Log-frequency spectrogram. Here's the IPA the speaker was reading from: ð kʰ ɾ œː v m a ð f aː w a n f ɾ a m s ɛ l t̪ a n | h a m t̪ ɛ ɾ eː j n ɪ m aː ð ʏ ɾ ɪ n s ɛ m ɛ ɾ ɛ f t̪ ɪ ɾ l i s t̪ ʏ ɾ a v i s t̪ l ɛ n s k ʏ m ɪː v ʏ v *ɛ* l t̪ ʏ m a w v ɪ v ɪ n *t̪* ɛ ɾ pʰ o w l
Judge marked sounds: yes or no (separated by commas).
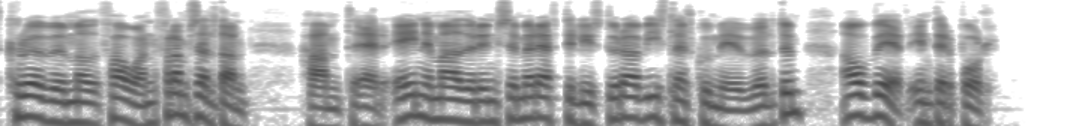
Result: no, yes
